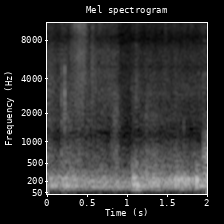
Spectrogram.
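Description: A low rumbling noise with faint rustles in a pause between words.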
